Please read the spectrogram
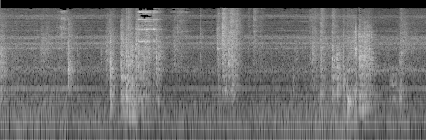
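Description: Kitchen handling sounds: about five separate knocks, rustles and clatters, roughly one a second, as a block of raw beef mince is unpacked and put into a non-stick frying pan.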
